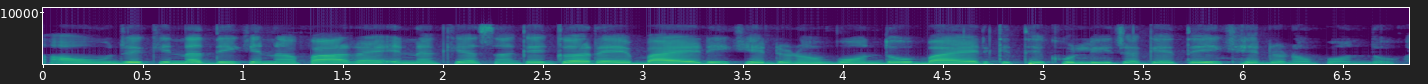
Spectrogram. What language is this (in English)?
Sindhi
